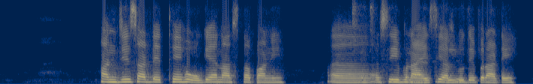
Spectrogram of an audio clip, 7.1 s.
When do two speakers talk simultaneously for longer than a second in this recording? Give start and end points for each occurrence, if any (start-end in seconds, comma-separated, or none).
4.7-6.2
